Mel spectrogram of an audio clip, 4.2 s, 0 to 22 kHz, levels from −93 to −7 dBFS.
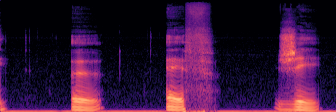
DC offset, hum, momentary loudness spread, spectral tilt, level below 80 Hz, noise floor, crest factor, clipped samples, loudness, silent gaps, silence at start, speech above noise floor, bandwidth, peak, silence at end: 1%; none; 20 LU; -5.5 dB/octave; -46 dBFS; -58 dBFS; 18 dB; under 0.1%; -25 LUFS; none; 0 s; 34 dB; 19.5 kHz; -8 dBFS; 0.2 s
